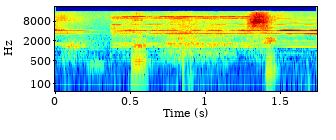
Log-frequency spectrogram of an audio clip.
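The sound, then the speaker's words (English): A mobile phone rings with sustained, high electronic tones beneath people talking. “See, yeah, I think that's my phone for some reason.”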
